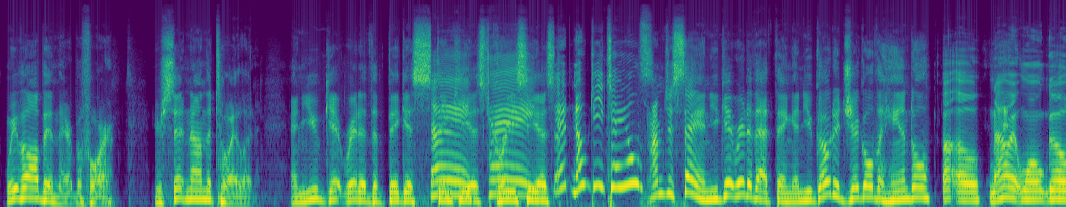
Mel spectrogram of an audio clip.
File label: RADIO AD; nicks plumbing radio ads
